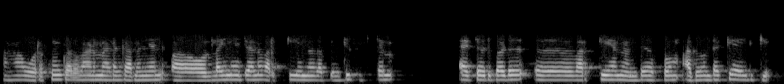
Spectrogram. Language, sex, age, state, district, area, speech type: Malayalam, female, 18-30, Kerala, Thiruvananthapuram, rural, conversation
